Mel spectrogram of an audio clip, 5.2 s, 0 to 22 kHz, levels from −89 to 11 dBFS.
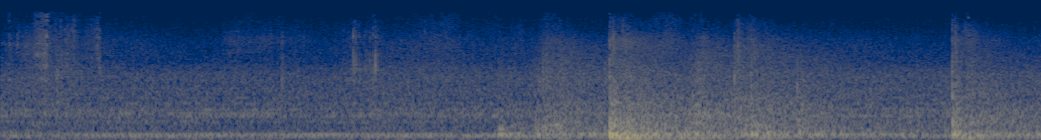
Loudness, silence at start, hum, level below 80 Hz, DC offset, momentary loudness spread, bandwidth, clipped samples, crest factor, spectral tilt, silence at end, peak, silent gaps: -37 LUFS; 0 s; none; -46 dBFS; under 0.1%; 14 LU; 15.5 kHz; under 0.1%; 22 dB; -6 dB/octave; 0 s; -14 dBFS; none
